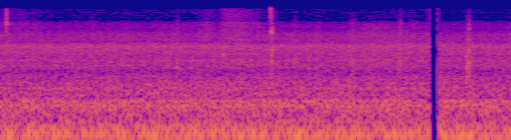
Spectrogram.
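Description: Steady low rumble with an even background hiss, broken by a brief sudden dropout about four seconds in, with a few faint clicks.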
